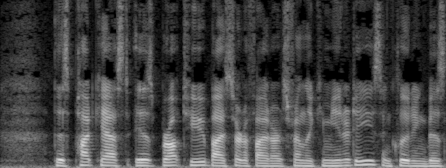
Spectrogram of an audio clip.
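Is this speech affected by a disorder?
No.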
